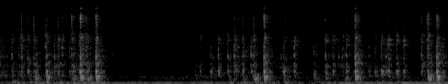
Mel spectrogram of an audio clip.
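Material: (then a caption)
Plastic. Fingertips type quickly on a compact gray AJAZZ 308i wireless Bluetooth keyboard with round white keycaps, resting on a bed. The hollow plastic keys give off rapid, light clicks and clacks with short, bright attacks and almost no ring. A brief pause early on separates the bursts of typing, over a faint, steady low hum.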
